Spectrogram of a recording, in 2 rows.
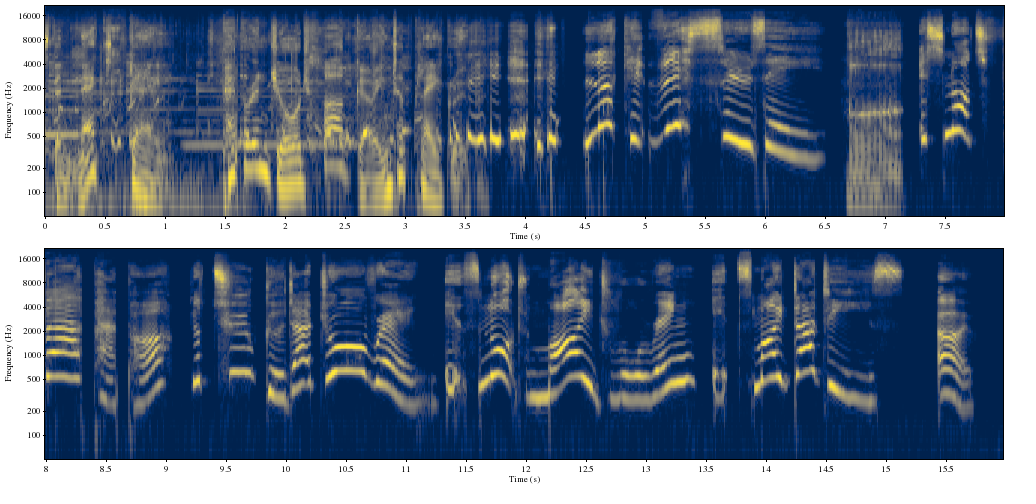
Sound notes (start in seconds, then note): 6.6 snorts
